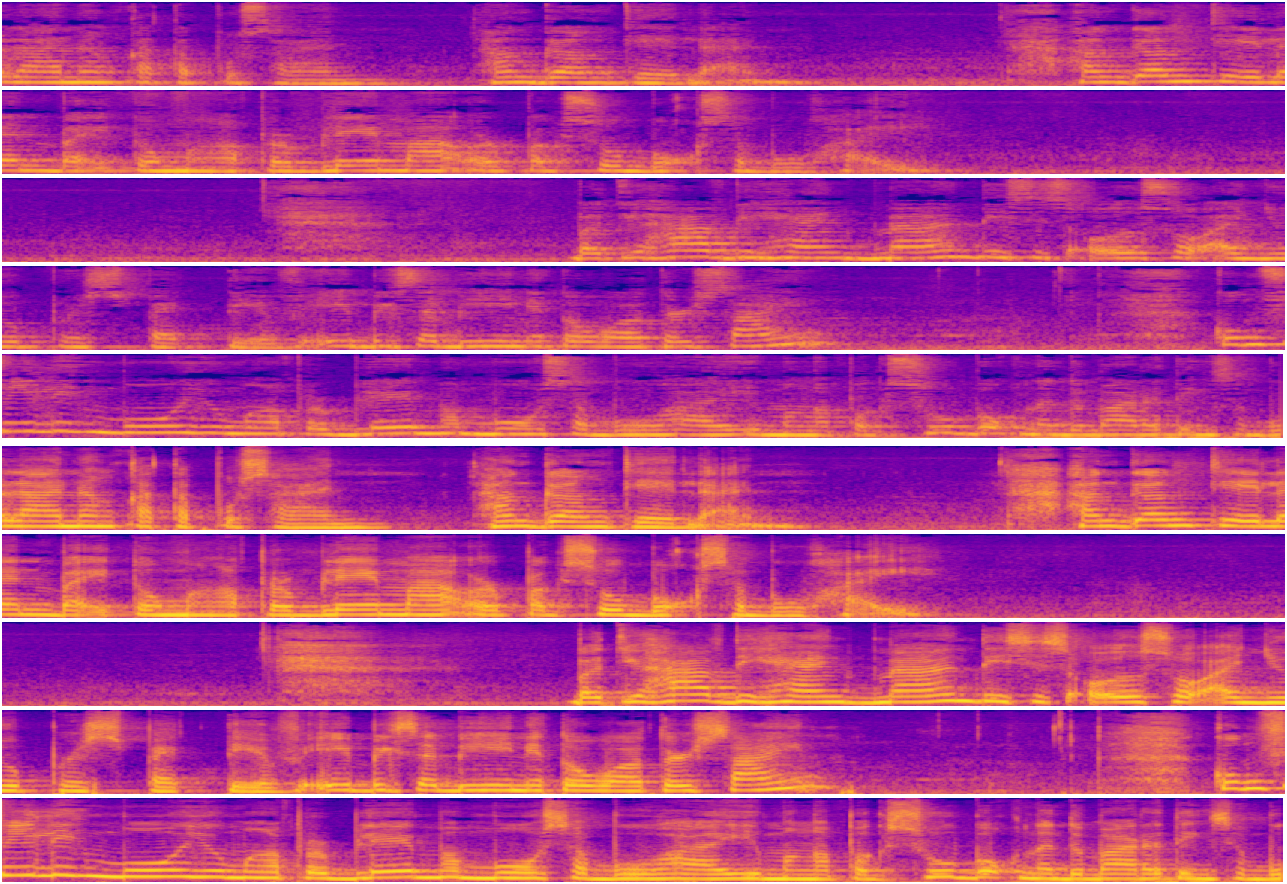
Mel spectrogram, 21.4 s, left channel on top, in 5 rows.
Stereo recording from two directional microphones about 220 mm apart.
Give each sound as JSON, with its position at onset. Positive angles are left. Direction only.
{"t": 0.0, "sound": "a woman's voice", "side_deg": -40}
{"t": 10.4, "sound": "a woman's voice", "side_deg": -45}
{"t": 16.8, "sound": "a woman's voice", "side_deg": -40}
